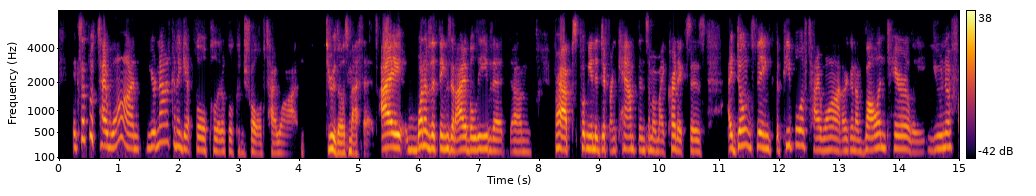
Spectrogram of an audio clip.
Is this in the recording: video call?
yes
